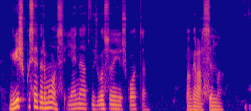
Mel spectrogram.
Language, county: Lithuanian, Marijampolė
